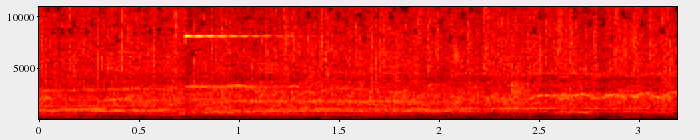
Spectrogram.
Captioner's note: ding!; cheering, applause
